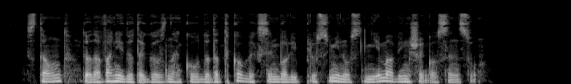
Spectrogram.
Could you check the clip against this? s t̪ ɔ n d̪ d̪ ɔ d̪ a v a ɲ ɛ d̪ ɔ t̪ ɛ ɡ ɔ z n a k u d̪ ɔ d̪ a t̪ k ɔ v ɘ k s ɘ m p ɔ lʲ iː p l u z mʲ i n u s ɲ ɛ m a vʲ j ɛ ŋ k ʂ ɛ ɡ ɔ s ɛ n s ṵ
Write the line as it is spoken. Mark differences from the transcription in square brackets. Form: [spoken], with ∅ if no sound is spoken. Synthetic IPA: s t̪ ɔ n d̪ d̪ ɔ d̪ a v a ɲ ɛ d̪ ɔ t̪ ɛ ɡ ɔ z n a k u d̪ ɔ d̪ a t̪ k ɔ v ɘ [x] s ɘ m [b] ɔ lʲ [i] p l u [s] mʲ i n u s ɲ ɛ m a vʲ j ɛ ŋ k ʂ ɛ ɡ ɔ s ɛ n s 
